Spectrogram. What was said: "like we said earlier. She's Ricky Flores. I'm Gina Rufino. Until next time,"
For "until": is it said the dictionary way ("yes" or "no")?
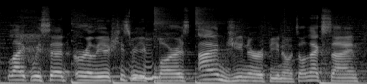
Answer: no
